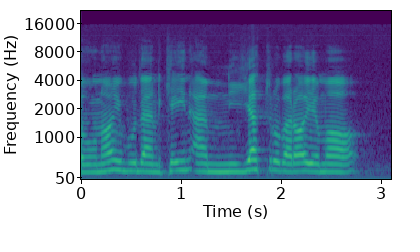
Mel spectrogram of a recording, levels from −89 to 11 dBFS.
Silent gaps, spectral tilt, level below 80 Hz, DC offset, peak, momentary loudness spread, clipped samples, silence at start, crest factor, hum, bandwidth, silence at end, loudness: none; -5 dB/octave; -70 dBFS; 0.2%; -4 dBFS; 4 LU; under 0.1%; 0 s; 22 dB; none; 16 kHz; 0.35 s; -26 LUFS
